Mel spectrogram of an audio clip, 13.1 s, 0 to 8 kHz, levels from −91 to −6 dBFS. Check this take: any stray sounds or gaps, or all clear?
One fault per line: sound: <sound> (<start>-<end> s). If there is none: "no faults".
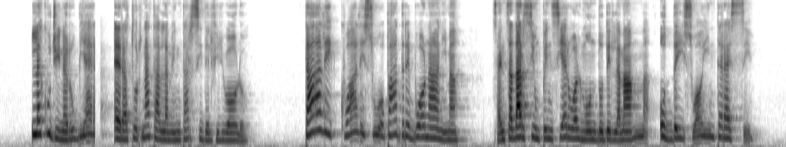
sound: dropout (1.6-1.7 s)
